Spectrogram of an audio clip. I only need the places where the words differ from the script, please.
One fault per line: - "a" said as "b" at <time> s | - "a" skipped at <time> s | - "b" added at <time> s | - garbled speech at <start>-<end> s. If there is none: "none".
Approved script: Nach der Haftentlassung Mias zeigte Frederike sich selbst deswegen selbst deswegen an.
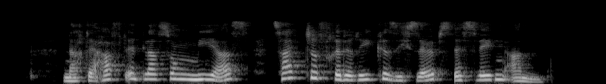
- "selbst deswegen" skipped at 5.1 s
